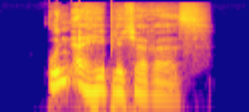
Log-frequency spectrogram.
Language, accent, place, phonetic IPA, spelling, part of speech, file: German, Germany, Berlin, [ˈʊnʔɛɐ̯heːplɪçəʁəs], unerheblicheres, adjective, De-unerheblicheres.ogg
- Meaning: strong/mixed nominative/accusative neuter singular comparative degree of unerheblich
